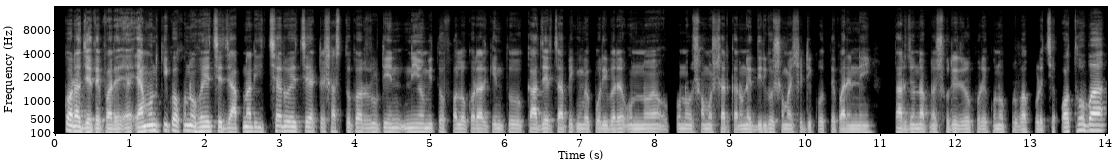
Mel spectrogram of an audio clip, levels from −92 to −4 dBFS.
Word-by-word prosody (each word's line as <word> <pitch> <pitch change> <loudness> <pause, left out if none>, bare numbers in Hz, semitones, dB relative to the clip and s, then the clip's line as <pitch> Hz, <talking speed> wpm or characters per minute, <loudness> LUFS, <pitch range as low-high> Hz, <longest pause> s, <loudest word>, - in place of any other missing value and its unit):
করা 150 -4 +8
যেতে 115 -2 +5
পারে। 110 0 +4
এ - - +3 0.2
এমন 155 +3 +7
কি 165 - 0
কখনো 155 0 +4
হয়েছে 135 0 +4
যে 120 - +1
আপনার 130 +1 +2
ইচ্ছা 120 +7 0
রয়েছে 135 0 +1
একটা 120 - -8
স্বাস্থ্যকর 125 0 -3
রুটিন 120 +1 -1 0.2
নিয়মিত 120 -1 0 0.2
ফলো 110 0 -1
করার 110 -2 +1
কিন্তু 110 0 -4 0.2
কাজের 110 0 +1
চাপে 110 +1 -1
কিংবা 105 -1 -1
পরিবারের 105 0 0
অন্য 105 0 +1 0.4
কোনো 110 -1 -1 0.2
সমস্যার 105 0 -2
কারণে 105 0 0
দীর্ঘ 105 +1 -1
সময় 105 -1 -2
সেটি 100 0 -7
করতে 105 +1 -6
পারেননি? 100 0 0 0.4
তার 110 -2 +1
জন্য 110 0 +1
আপনার 105 - -4
শরীরের 105 -1 -2
উপরে 105 -1 -4
কোনো 105 0 -1
প্রভাব 100 +1 -3
পড়েছে? 95 +1 -5 0.2
অথবা 165 +4 +4
110 Hz, 175 wpm, -23 LUFS, 105-125 Hz, 0.4 s, করা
